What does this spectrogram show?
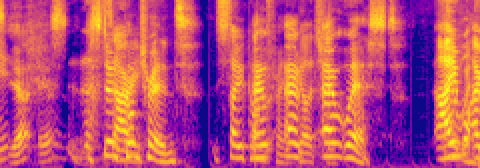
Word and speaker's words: Stoke-on-Trent: Stoke-on-Trent? Is that how you say it? Yeah. Stoke-on-Trent.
